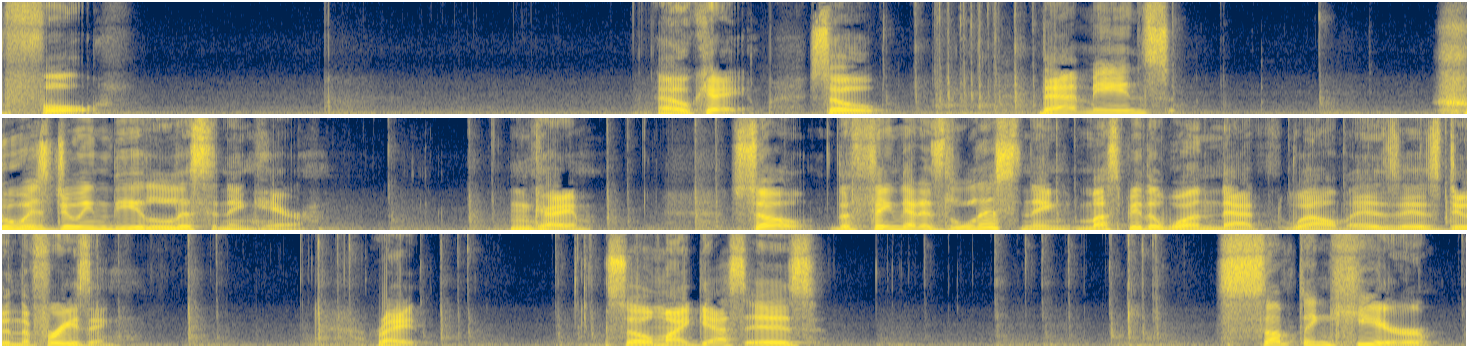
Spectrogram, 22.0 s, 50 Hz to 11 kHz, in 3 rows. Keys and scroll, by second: 4.6-5.4 typing, 5.6 ctrl+u, 9.7 ctrl+d, 10.2 ctrl+d, 10.6 ctrl+d, 11.0 ctrl+d, 13.5 ctrl+d, 13.9 ctrl+u, 14.4 ctrl+d, 16.1 ctrl+d, 17.2 ctrl+d, 17.2-18.8 typing, 20.0-21.9 typing.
